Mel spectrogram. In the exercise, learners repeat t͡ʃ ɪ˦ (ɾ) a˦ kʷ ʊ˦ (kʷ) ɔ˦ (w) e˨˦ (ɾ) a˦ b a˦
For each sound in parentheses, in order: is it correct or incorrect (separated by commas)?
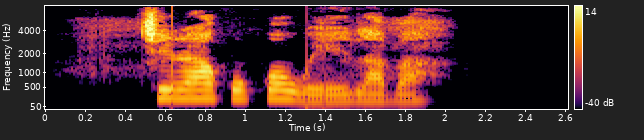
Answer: correct, correct, correct, incorrect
